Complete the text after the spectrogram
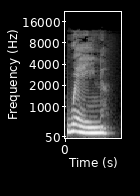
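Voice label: "wane", English, British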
